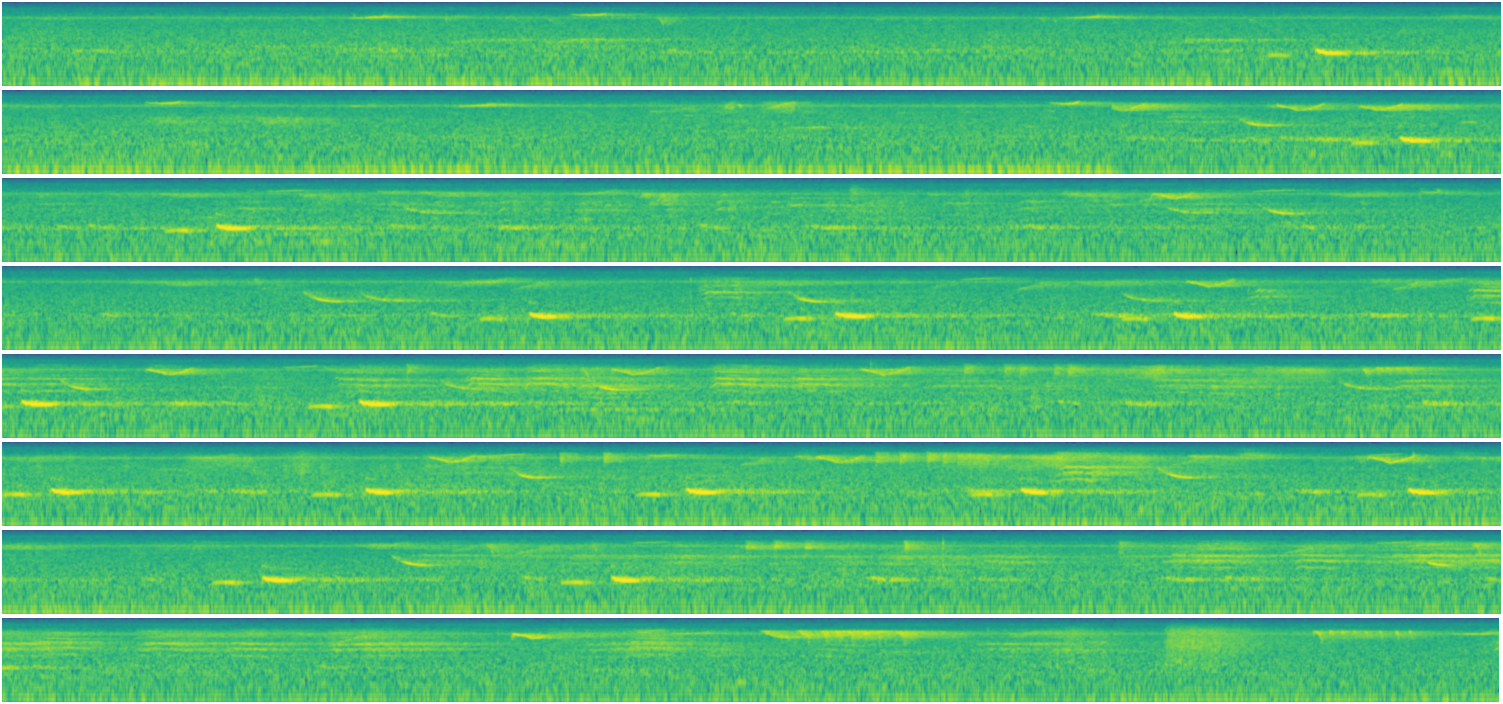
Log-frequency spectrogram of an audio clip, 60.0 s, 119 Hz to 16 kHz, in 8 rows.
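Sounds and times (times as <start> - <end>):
outdoor background: 0.0 - 59.9.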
